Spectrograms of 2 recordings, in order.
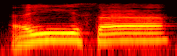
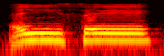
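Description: First: The final vowel is a plain, open 'a'. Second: The final vowel leans strongly toward 'ee'. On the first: "فتحا وسطا" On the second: "يخلط صوت الألف بصوت الياء أكثر"

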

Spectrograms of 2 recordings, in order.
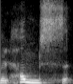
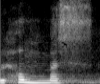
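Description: First: The m is closed, with no vowel after it. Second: The m is followed by a short vowel. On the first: "ممكن تسكني الميم" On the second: "القراءة الاتنين صح يعني"

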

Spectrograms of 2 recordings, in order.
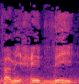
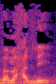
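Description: First: The vowel after the m is i. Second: The vowel after the m is a. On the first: It means my release from the sacred state. The speaker calls it right. "فبكسر الميم" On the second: It means my place. The speaker calls it wrong. "لا تقول فمحلي"

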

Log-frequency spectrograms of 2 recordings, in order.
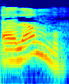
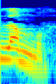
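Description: First: The word begins with a vowel before the l. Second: The word begins directly with the l sound. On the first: "يا أنطق همزة الوصل أقول الأمر" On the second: "أشيل همزة الوصل وأبدأ باللام أقول لمر"

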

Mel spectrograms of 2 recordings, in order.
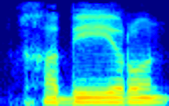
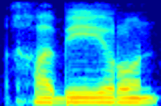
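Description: The two takes are said the same way.

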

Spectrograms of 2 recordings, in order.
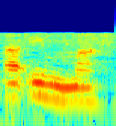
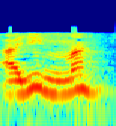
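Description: First: The hamzah is kept as a glottal stop. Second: The hamzah is replaced by a y sound. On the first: "Kadang dengan tashih yaitu a'immah. Tashih masih menetapkan hamzahnya" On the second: "datang dengan ibdal dengan dikatakan a'immah"

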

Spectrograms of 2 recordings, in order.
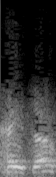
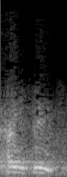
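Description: First: The word ends in the vowel a. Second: The word ends in the vowel i. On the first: "على الفتح وتقول حيث" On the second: "على الكسر وتقول حيثي"

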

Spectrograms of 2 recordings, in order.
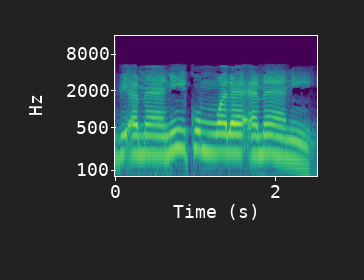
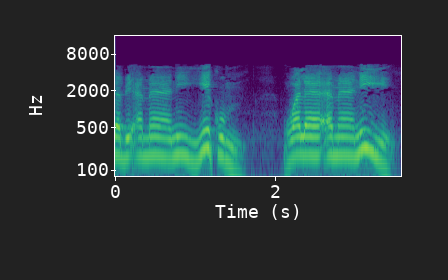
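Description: First: The y sound is single and light. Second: The y sound is doubled and held. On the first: "بتخفيف الياء ساكنة فيهما" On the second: "قراءة الجماعة بالتشديد"

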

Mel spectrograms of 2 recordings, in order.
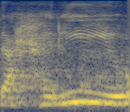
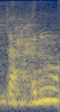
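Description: First: The vowels are given their full length. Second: The vowels are snatched and cut short. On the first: The speaker calls it right. "اذا نراعي تحرير" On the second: The speaker calls it wrong. "ما تقوليش تحرير رقبه. اختلست الحركات"

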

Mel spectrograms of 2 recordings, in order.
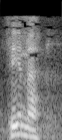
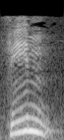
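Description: First: The word ends with an added h sound. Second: The word ends on a silent m sound. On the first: "ويجوز الوقف إيه؟" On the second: "يجوز الوقف بالإيه؟"

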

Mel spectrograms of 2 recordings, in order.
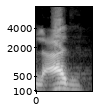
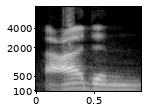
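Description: First: The final n sound is barely heard. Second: The final n sound is clearly pronounced. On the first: The speaker calls it wrong. "لا نقول عدن يعني تكون النون يعني ليست واضحة" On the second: The speaker calls it right. "نقول عدن عدن عدن"

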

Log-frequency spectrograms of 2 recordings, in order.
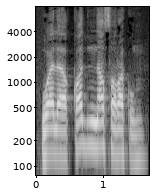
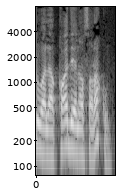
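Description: First: The d is merged into the following n. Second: The d is released with a small bounce. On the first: The speaker calls it wrong. "ممكن أعمل إدغام" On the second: The speaker calls it right. "لازم القلقلة"

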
